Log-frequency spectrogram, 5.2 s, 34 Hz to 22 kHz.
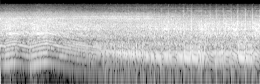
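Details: Husqvarna 1100 chainsaw, after fixing stalling and low chain oiling: revs high, then a steady, even snarl as it cuts wood with no bogging or stalling.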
